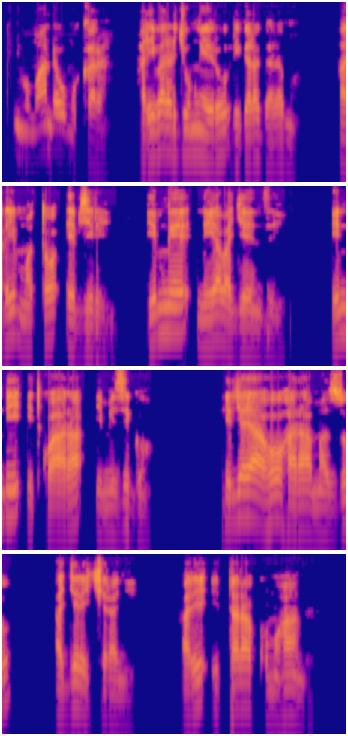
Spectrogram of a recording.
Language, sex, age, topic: Kinyarwanda, male, 36-49, government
